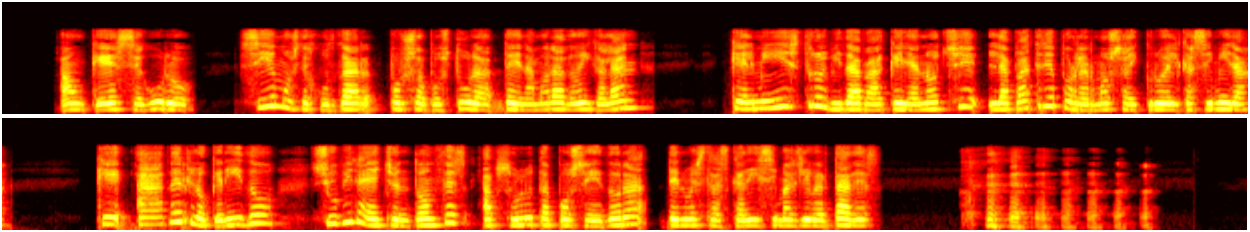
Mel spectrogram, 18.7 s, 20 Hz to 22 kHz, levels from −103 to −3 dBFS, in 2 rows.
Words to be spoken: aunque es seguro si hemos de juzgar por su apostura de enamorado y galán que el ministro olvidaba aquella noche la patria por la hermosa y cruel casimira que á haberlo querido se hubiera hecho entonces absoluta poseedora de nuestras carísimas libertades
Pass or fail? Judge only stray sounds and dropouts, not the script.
fail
